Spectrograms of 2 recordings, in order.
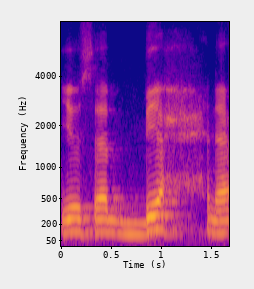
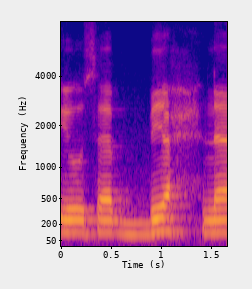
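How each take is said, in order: Both takes have the same delivery.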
